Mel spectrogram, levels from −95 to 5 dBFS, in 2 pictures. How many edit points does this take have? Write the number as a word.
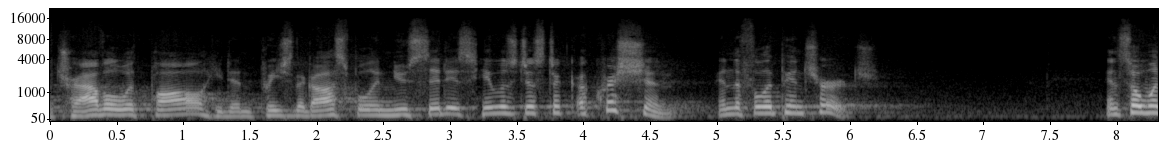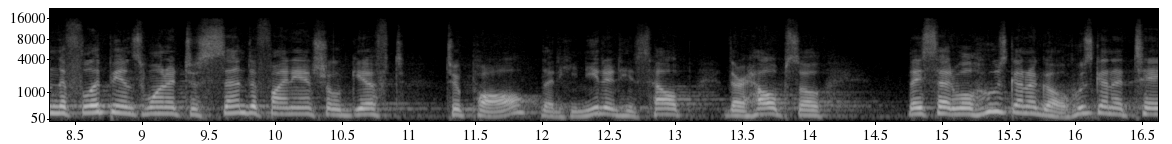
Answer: two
